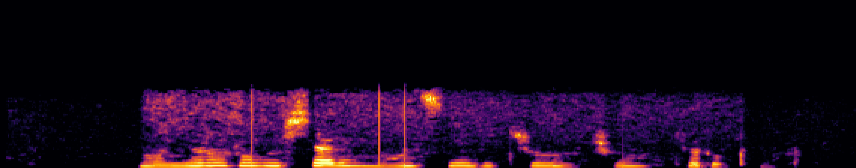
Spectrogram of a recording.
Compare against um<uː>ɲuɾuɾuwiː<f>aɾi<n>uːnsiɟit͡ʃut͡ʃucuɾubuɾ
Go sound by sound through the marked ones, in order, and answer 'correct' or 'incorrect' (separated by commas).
incorrect, incorrect, incorrect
